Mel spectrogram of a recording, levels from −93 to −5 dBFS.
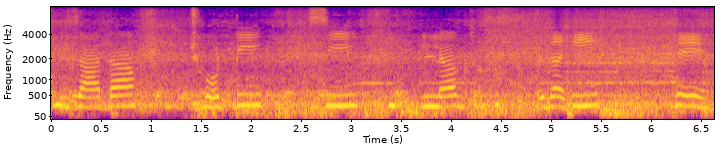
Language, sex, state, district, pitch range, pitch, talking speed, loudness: Hindi, female, Madhya Pradesh, Dhar, 235-260 Hz, 250 Hz, 55 wpm, -14 LUFS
